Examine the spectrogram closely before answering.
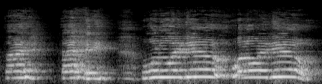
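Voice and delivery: very high, loud, panicked cry; panicked girlish shriek. Retold or imitated. Agent begging the farmer for help, high panicked shriek. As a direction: shriek for help like a terrified little girl. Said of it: "screaming like a little girl".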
